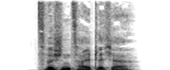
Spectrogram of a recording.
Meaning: inflection of zwischenzeitlich: 1. strong/mixed nominative masculine singular 2. strong genitive/dative feminine singular 3. strong genitive plural
- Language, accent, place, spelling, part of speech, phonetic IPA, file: German, Germany, Berlin, zwischenzeitlicher, adjective, [ˈt͡svɪʃn̩ˌt͡saɪ̯tlɪçɐ], De-zwischenzeitlicher.ogg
